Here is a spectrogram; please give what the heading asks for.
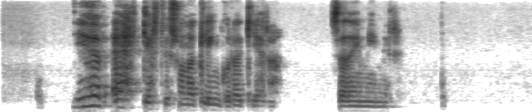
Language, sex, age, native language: Icelandic, female, 60-69, Icelandic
